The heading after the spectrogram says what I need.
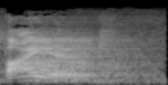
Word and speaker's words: Bayard: It's pronounced Bayard.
